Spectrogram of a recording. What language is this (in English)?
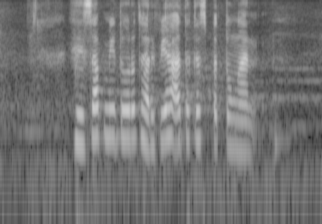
Javanese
